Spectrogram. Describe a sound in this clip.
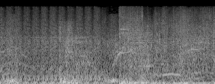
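A blade slashes and thuds into flesh.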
